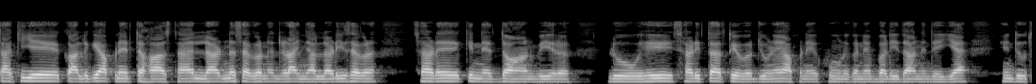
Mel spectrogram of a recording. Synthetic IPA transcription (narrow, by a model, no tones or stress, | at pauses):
t̪ãːkɪeːkəlkɪaːpɳeːɪt̪ɪɦaːst̪ãːləɽnsəkənləɽaːijãːləɽiːsəkəɳ | saːɽeːkɪnːeːd̪aːnbiːɾ | loːkɦiːsaːɽiːt̪əɾt̪eːʋəɾd͡ʒʊɽẽːaːpɳeːkʰuːɳkəneːbəliːd̪aːnd̪eːiːɛː | ɦɪ̃nd̪uːt̪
